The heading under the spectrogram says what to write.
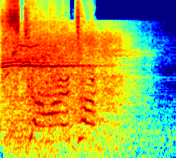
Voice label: gotcha jap; Hazama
